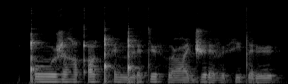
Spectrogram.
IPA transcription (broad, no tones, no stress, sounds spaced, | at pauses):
ǃ oː ʐ ə ʁ ə qʼ o ǃʰ ɛ ŋ͡ǃ ʏ ɾ ɛ t ʏ h o ʕ ɛ d͡ʒ ʏ ɾ ɛ v ʏ h i t ɛ ɾ ʏ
